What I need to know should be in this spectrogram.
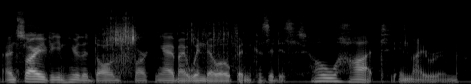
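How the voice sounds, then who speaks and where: Speaking fast in a low, gravelly, fairly bright voice, this young man rambles to his livestream audience from his bedroom. He's sick, so coughs and throat clearing break in, and he leans on lots of fillers. A slight hiss or hum sits under the audio.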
